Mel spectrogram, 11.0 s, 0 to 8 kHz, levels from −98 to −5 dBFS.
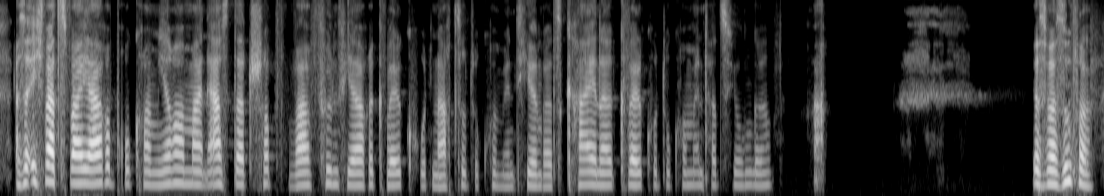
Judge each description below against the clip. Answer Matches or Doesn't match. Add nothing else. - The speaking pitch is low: Doesn't match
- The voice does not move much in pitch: Matches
